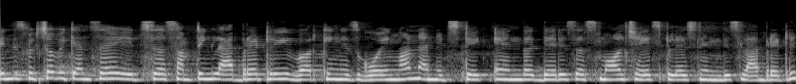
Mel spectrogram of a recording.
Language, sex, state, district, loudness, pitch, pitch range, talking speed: English, female, Punjab, Fazilka, -14 LUFS, 230 Hz, 220-250 Hz, 210 wpm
